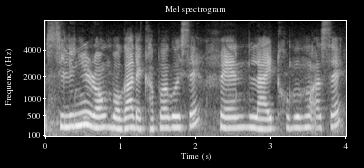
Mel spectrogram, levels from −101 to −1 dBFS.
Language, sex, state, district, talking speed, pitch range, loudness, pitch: Assamese, female, Assam, Sonitpur, 150 wpm, 230-250 Hz, -15 LUFS, 235 Hz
